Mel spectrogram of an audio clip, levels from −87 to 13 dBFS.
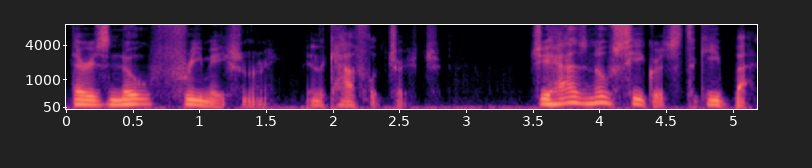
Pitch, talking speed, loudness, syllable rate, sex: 115 Hz, 175 wpm, -19 LUFS, 5.1 syllables/s, male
